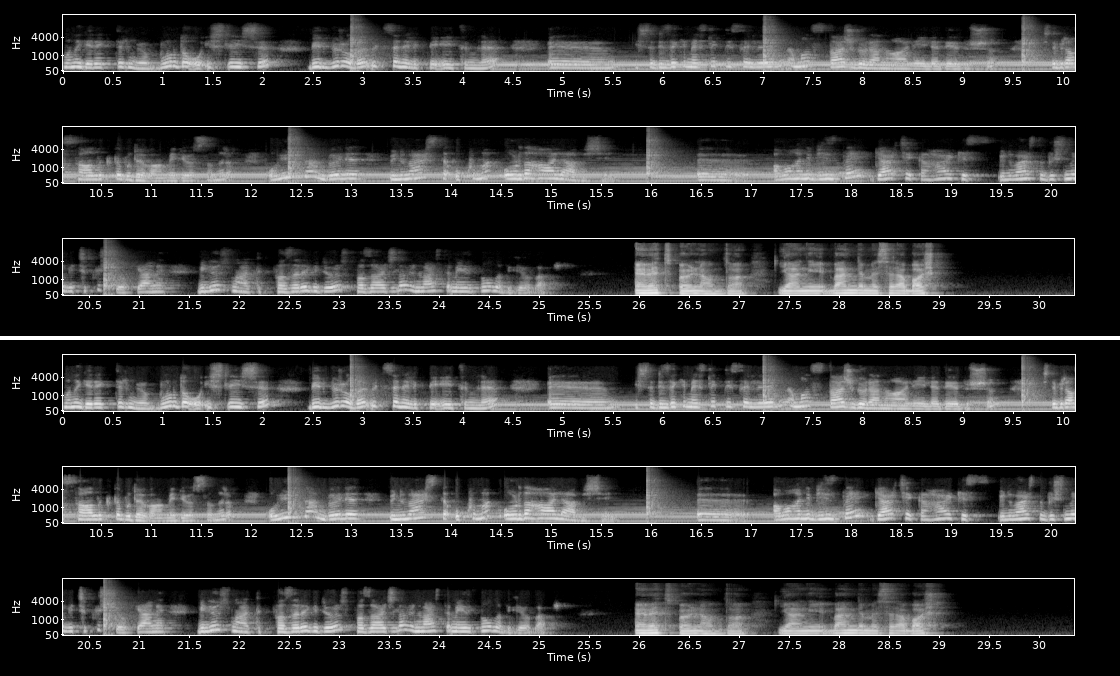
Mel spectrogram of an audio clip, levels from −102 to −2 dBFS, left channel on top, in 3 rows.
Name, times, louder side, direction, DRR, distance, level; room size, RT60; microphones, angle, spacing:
voice 1, 0.0-11.8 12.2-13.1 13.4-15.7 16.4-19.2 19.5-21.3 21.6-22.1 22.4-25.1, right 3 dB, 70° right, 12 dB, 0.8 m, -26 dB
sound 1, 2.9-3.8 7.0-8.0 9.6-10.6 12.3-13.3 15.9-16.9 20.6-21.2, right 1 dB, 45° right, 2.7 m, -38 dB
sound 2, 4.2-18.1, left 2 dB, 90° left, 2.7 m, -34 dB
voice 2, 26.0-27.0 27.4-28.9, left 3 dB, 55° left, 8 dB, 0.7 m, -23 dB
12.0 x 8.9 x 4.0 m, 0.43 s
head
